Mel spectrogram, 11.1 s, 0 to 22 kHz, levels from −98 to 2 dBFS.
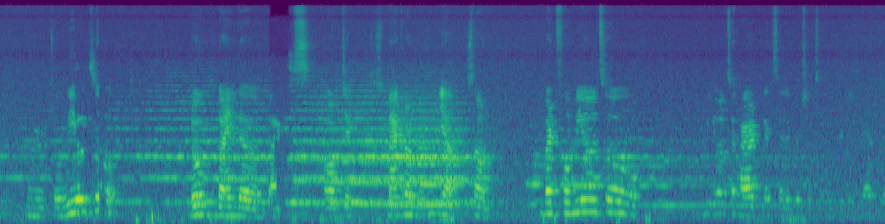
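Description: Speech that briefly dips between 3.42 and 3.66 s, sinking by around 15 dB for roughly a fifth of a second before recovering. This is likely speech suppressed in double talk, where an echo canceller could not separate the near-end talker from overlapping far-end echo and attenuated the near-end talker along with it.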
